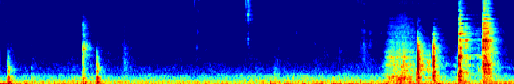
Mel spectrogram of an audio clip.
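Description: Knife and fork clinking and scraping on a plate a few times, with a pair of clicks about a second in and a cluster near the end, over a low steady hum.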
